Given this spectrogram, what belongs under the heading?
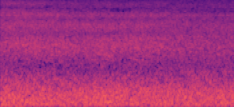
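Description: Atlantic Ocean surf breaks at Lahinch on the Irish coast, a continuous loud wash of waves with some wind rush, unbroken and with no one speaking.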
